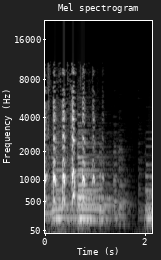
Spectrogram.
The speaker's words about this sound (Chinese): 胡伯点了一只母鸡，厨师拿着斧子去追母鸡，所以母鸡过马路。咕咕咕咕咕咕！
